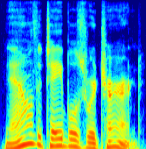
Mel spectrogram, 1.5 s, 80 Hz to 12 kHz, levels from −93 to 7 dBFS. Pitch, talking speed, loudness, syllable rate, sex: 135 Hz, 205 wpm, -15 LUFS, 5.8 syllables/s, male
